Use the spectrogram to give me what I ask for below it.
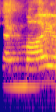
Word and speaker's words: Chiang Mai: She's also certified as a Thai masseuse with the Medicine School of Chiang Mai. Is that right? Chiang Mai up in the north.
